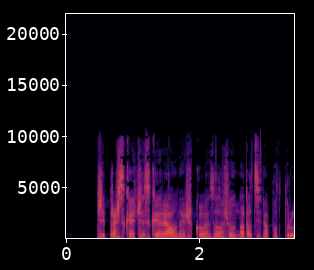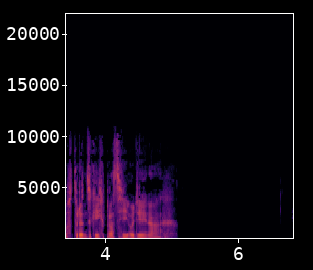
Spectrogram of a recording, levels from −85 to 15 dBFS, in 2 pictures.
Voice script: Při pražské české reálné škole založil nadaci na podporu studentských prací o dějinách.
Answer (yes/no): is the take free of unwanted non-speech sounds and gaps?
yes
